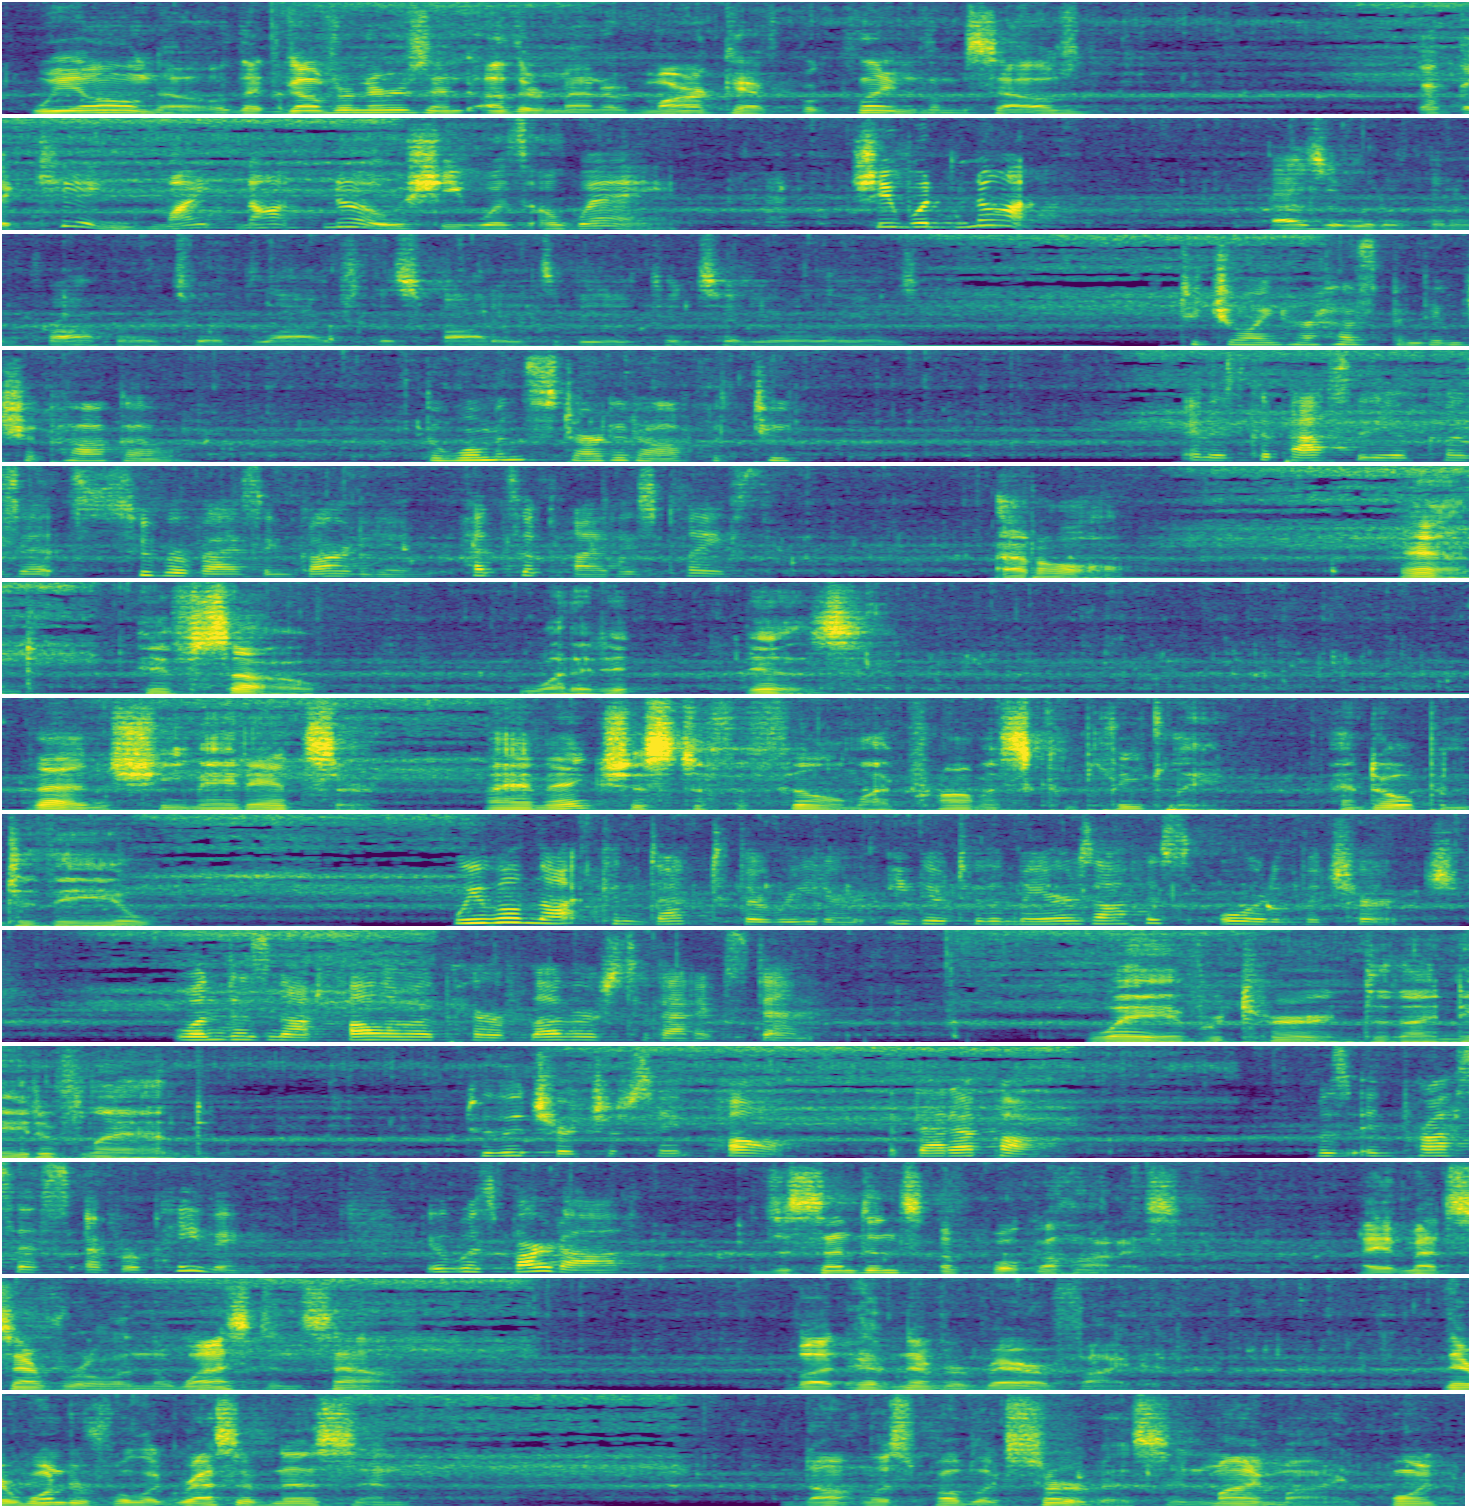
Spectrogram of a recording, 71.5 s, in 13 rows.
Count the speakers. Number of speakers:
six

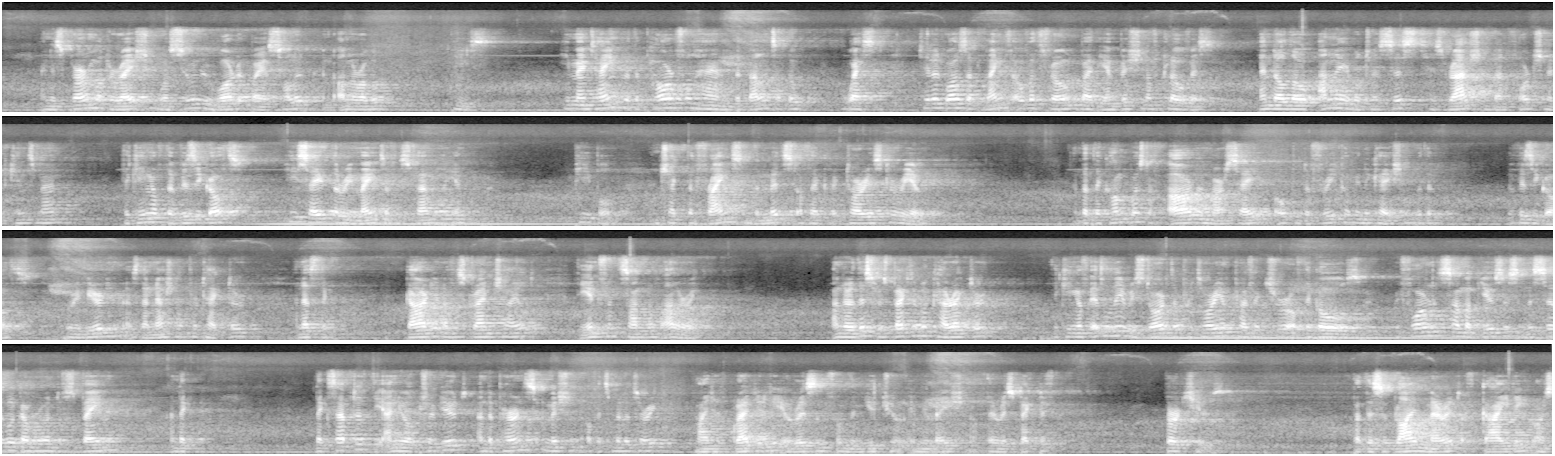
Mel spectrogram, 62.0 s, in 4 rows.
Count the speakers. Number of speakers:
one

